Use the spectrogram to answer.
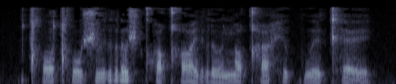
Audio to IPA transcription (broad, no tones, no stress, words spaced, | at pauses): tʰɔtʰoʃɯ rɤʃkʰoqʰɔe̯rɤ nɔqʰehekʷɛe̯ kʰɛe̯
